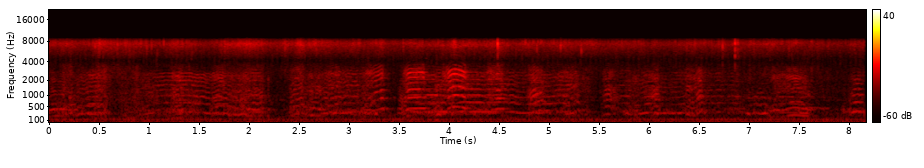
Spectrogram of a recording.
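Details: A group of American Bulldog pups during play. Many short wavering whines overlap into a busy chorus of squeaky cries, steady throughout, over a low electrical-sounding hum.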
